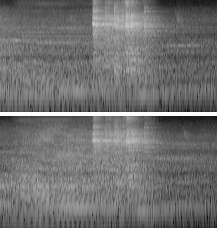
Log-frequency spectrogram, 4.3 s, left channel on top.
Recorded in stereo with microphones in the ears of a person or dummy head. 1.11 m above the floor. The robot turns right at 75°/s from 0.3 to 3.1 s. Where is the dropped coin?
10° right (ahead or behind), 1.8 m; by 3.0 s 60° left (ahead or behind), 1.8 m.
